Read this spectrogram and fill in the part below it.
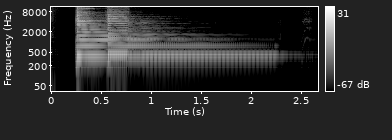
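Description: Two sampled guitar notes played legato in quick succession, the second sustaining and fading smoothly with a slight wavering tremble before cutting off.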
